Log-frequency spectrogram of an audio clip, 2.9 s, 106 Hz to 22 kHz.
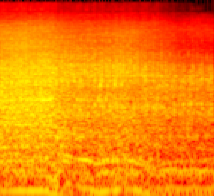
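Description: Engine of a 1965 Mini Cooper idling, a steady, close rumble with a throbbing low pulse and broad mechanical noise, holding fairly even throughout with no voices.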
